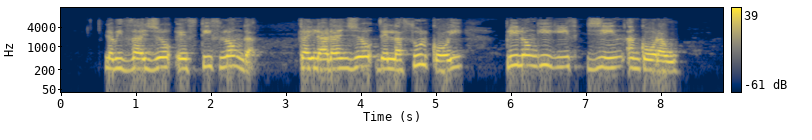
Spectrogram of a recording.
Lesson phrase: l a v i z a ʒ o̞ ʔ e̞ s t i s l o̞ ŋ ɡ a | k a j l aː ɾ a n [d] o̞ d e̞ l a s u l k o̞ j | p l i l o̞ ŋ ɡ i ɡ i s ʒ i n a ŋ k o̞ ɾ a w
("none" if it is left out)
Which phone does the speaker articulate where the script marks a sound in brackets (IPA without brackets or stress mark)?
d͡ʒ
